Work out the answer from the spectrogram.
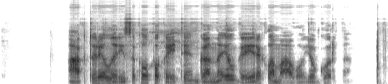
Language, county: Lithuanian, Panevėžys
